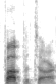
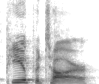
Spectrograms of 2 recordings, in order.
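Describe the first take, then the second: First: The first syllable sounds like 'pup'. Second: The first syllable sounds like 'puke'. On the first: "I read it as puppetar" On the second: "I know objectively it's pupitar"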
